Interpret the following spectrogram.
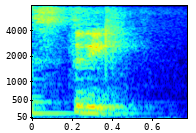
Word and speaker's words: स्त्री: यहाँ पर जो है वह तो आधा स और त्री है, लेकिन इस स्त्री को हम स्त्री बना देते हैं, ये गलत है। हमें स्त्री बोलना है, आधा स का ही उच्चारण करना है।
